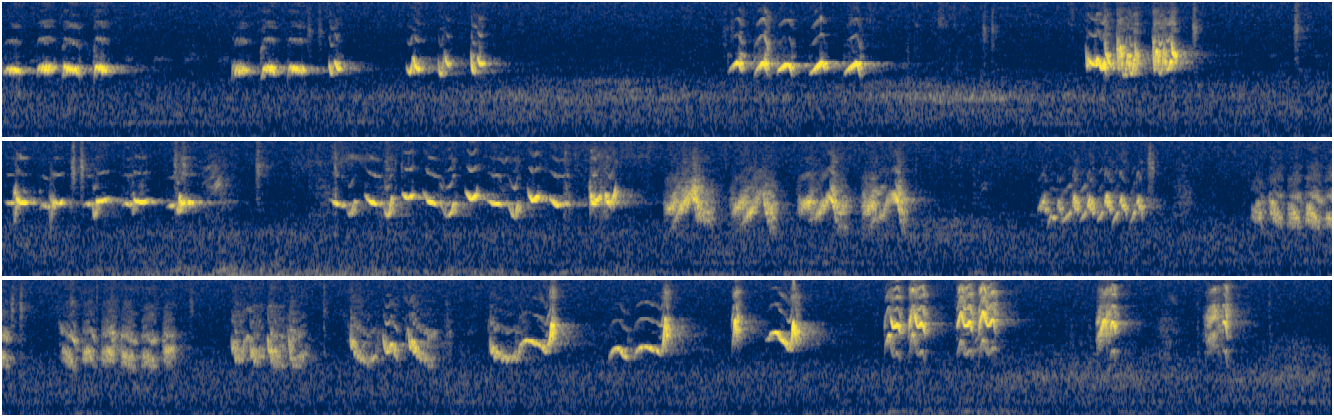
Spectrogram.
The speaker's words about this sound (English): Do you hear that song? That is the northern mockingbird. The northern mockingbird is a medium-sized, slender songbird with long legs, erect posture,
